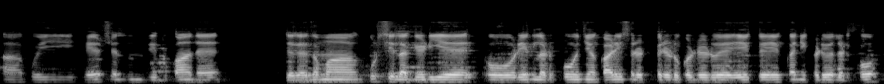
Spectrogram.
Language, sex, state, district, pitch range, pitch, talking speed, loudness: Rajasthani, male, Rajasthan, Churu, 110-115 Hz, 115 Hz, 175 wpm, -18 LUFS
